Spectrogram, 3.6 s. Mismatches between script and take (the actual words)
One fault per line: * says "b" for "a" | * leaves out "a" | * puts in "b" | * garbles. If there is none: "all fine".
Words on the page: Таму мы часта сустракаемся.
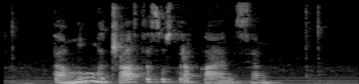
all fine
